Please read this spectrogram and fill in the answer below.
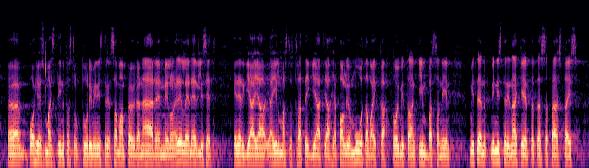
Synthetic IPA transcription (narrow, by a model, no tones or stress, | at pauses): øːpohjo̞ismɑiset̪infrɑst̪ruk̚t̪uːɾiminist̪eit̪sɑmɑmpøydænæːreːmmeilːonedelːeːnerilːiset̪ | enerɡiɑjɑjɑilmɑst̪ost̪rɑt̪eɡiɑt̪jɑjɑpɑljommuːt̪ɑʋɑikːɑt̪oimit̪ɑːŋkimpɑsːɑniːn | mit̪enminist̪eɾinækeːet̪ːæt̪æsːæpæːst̪æis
